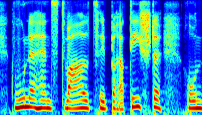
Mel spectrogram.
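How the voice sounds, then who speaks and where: A plain, everyday voice from a woman at medium pitch, with fairly even intonation and a dry, close sound with no echo. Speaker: radio news presenter. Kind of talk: news reading. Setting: studio.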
